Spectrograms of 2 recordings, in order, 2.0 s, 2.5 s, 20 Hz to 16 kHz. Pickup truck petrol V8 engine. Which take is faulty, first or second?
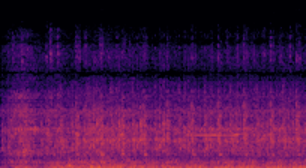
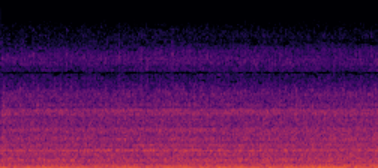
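first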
